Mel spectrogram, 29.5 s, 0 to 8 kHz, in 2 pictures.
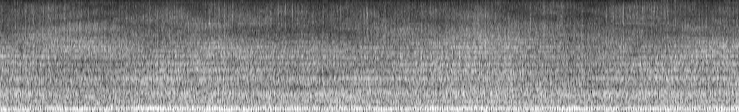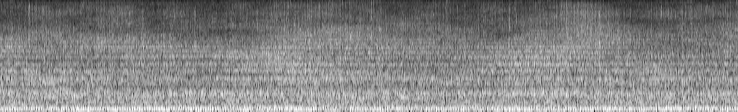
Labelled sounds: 2.9	3.2	vessel noise, 4.4 to 4.6 kHz
3.7	4.3	vessel noise, 3.9 to 4.2 kHz
13.9	14.1	vessel noise, 3.6 to 3.7 kHz
16.5	16.8	vessel noise, 4.5 to 4.7 kHz
22.7	23.0	vessel noise, 3.9 to 4.4 kHz

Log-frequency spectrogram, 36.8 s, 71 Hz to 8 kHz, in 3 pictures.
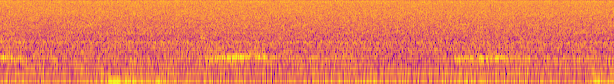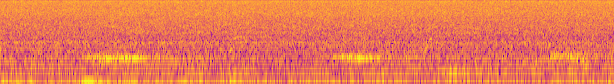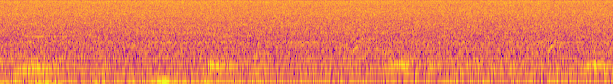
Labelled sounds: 25.2	25.5	humpback whale, 0.96 to 1.1 kHz

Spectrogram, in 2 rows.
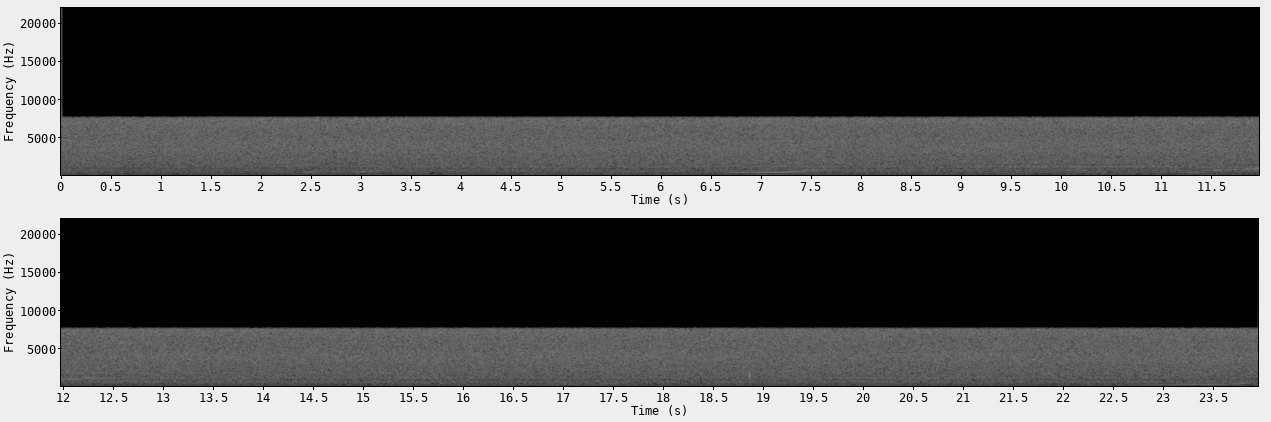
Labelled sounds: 7.4	7.7	humpback whale, 0.80 to 0.90 kHz
11.5	12.2	humpback whale, 0.80 to 1.0 kHz

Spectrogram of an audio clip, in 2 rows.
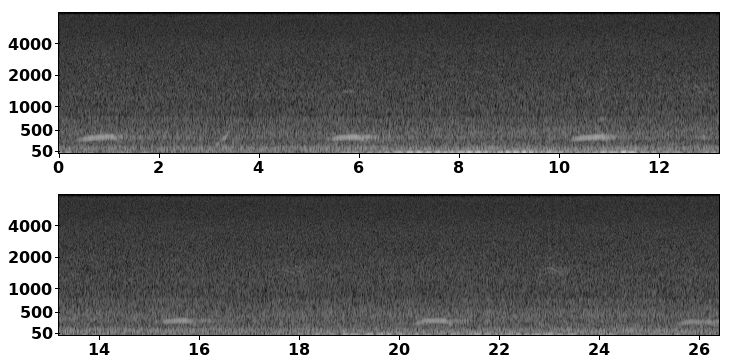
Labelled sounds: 5.7	5.9	humpback whale, 1.3 to 1.4 kHz
17.7	17.9	humpback whale, 1.4 to 1.5 kHz
22.9	23.4	humpback whale, 1.3 to 1.6 kHz

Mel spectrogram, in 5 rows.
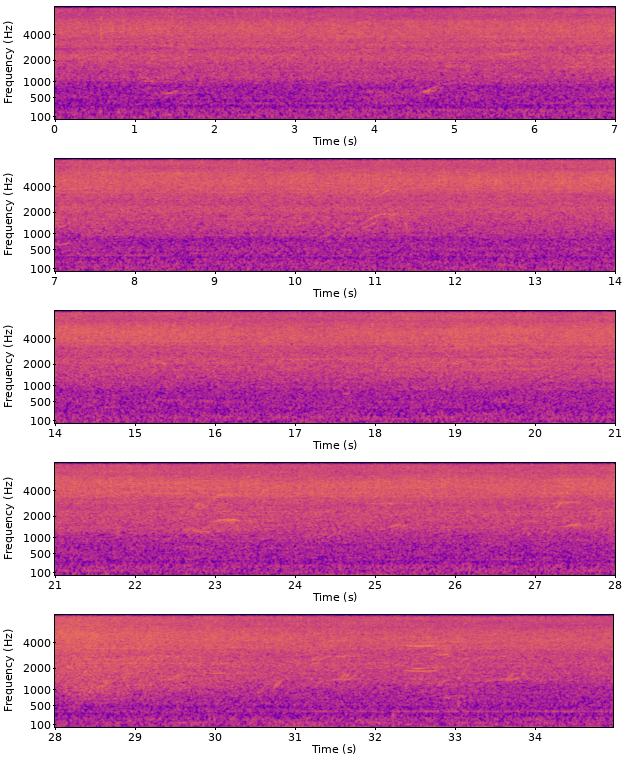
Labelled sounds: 22.6	23.3	killer whale, southern resident, 0.71 to 2.9 kHz
32.3	32.9	killer whale, southern resident, 1.2 to 4.1 kHz

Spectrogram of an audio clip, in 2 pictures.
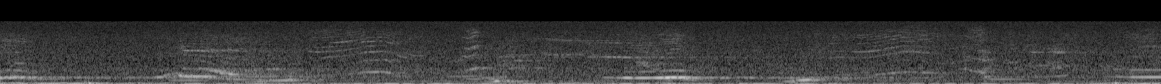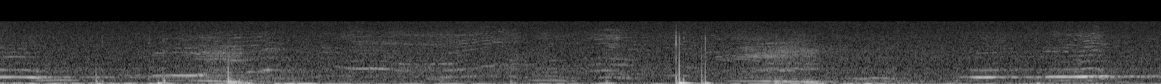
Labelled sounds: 1.8	2.3	humpback whale, 1.6 to 2.0 kHz
3.1	3.9	humpback whale, 0.93 to 3.6 kHz
5.1	6.3	humpback whale, 1.2 to 3.3 kHz
8.5	10.0	humpback whale, 1.0 to 3.8 kHz
11.4	11.9	humpback whale, 1.3 to 2.4 kHz
13.5	14.2	humpback whale, 1.1 to 1.8 kHz
15.0	15.6	humpback whale, 0.80 to 2.8 kHz
18.9	19.7	humpback whale, 1.3 to 2.7 kHz
22.3	22.6	humpback whale, 1.4 to 1.6 kHz

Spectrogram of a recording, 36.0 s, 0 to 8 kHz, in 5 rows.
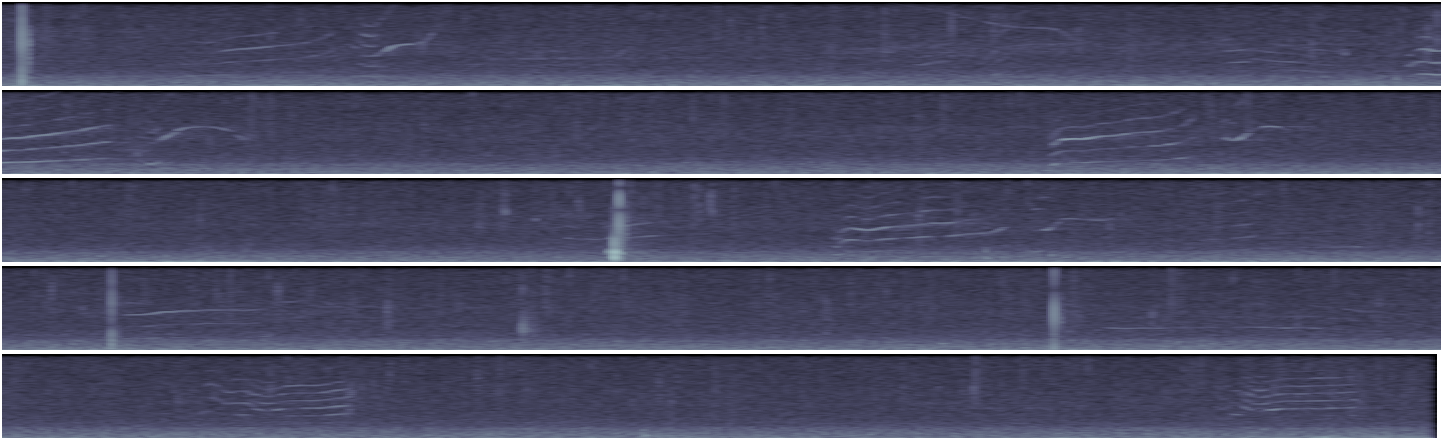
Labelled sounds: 1.1	1.6	killer whale, northern resident, A clan, AB subclan, 2.4 to 5.1 kHz
1.9	2.2	killer whale, northern resident, A clan, AB subclan, 3.2 to 4.3 kHz
5.0	5.4	killer whale, northern resident, A clan, AB subclan, 4.9 to 5.8 kHz
6.1	6.7	killer whale, northern resident, A clan, AB subclan, 2.0 to 3.5 kHz
7.1	7.8	killer whale, northern resident, A clan, AB subclan, 1.0 to 5.5 kHz
8.1	8.4	killer whale, northern resident, A clan, AB subclan, 4.1 to 4.5 kHz
12.5	13.3	killer whale, northern resident, A clan, AB subclan, 1.1 to 5.5 kHz
17.2	17.8	killer whale, northern resident, A clan, AB subclan, 2.1 to 2.6 kHz
18.6	20.0	killer whale, northern resident, A clan, AB subclan, 1.8 to 4.2 kHz
22.2	23.0	killer whale, northern resident, A clan, AB subclan, 2.4 to 3.9 kHz
27.1	27.5	killer whale, northern resident, A clan, AB subclan, 2.0 to 2.2 kHz
29.9	30.6	killer whale, northern resident, A clan, AB subclan, 2.1 to 5.3 kHz
35.0	35.6	killer whale, northern resident, A clan, AB subclan, 2.5 to 5.8 kHz

